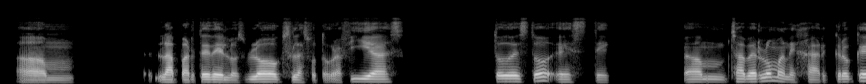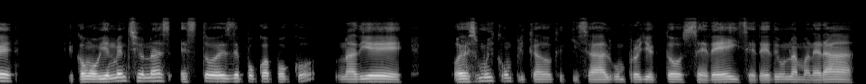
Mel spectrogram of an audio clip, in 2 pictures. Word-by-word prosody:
am, 100 -1 -2 0.8
la 115 -1 +3
parte 110 +2 +2
de 115 -1 +6
los 105 -1 -4
blogs, 120 0 +5
las 110 -3 -1
fotografías, 125 -3 0 0.9
todo 140 0 +5
esto, 160 +6 +1
este, 110 -2 -7 0.7
am, 120 -1 -2
saberlo 130 +6 +3
manejar, 110 -7 -4
creo 125 0 -1
que 160 +1 +5 0.6
como 125 0 +5
bien 135 +3 +3
mencionas, 165 -1 0
esto 140 +3 +1
es 140 -1 +3
de 150 - +1
poco 135 0 -4
a - - -3
poco, 125 0 -7 0.2
nadie, 125 0 +3 0.5
o - - +2
es 130 +1 +2
muy 165 +2 -3
complicado 115 -7 -7
que, 100 -3 -20
quizá 115 +2 -4
algún 115 +1 -6
proyecto 115 0 -3
se 105 - -5
dé, 115 +3 +2
y 125 - -5
se 105 - -10
dé 110 - -4
de 120 - -7
una 120 0 -4
manera 115 +1 -2
120 Hz, 145 wpm, -21 LUFS, 115-135 Hz, 0.9 s, de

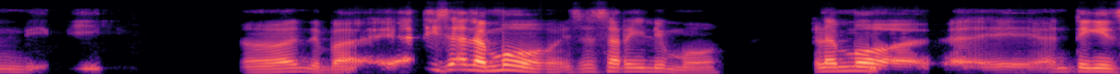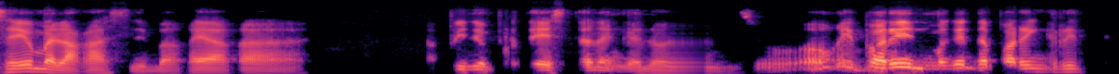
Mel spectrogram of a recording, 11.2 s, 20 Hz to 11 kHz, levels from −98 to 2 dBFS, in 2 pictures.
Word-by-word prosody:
Di 130 -2 -14 1.0
Oo, 130 +4 -1
'di 130 - -8
ba? 120 - -2 0.3
Atleast 235 -2 -1
alam 200 -4 +8
mo 195 -11 +3
sa 150 - -11
sarili 160 -1 -2
mo, 110 0 -10 0.5
alam 170 +1 +3
mo 175 -3 +6 0.8
ang 150 - -10
tingin 150 -3 +2
sa 135 - 0
'yo 150 - +4
malakas, 100 -7 0
'di 90 - -13
ba? 95 +1 -8
Kaya 100 -1 -1
ka 100 - -3 1.0
pinoprotesta 115 - -3
ng, 105 -4 -6
gano'n. 90 -3 -11
so, - - -14 0.2
okey - - -3
pa - - +7
rin 165 -4 +8
maganda 155 +2 0
pa 145 0 +1
rin 145 - -2
krit 140 -1 -9
135 Hz, 170 wpm, -25 LUFS, 100-155 Hz, 1.0 s, alam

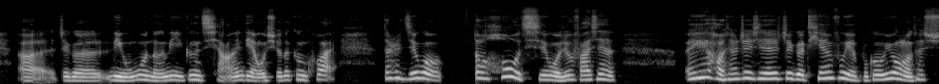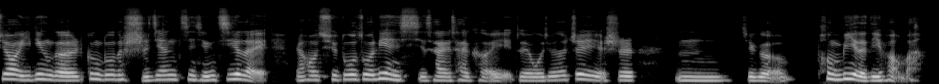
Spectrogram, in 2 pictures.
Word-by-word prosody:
啊， - - -3 0.2
这 185 - -1
个 175 -2 0
领 180 0 +3
悟 220 +3 +1
能 175 -3 +2
力 200 0 +1
更 215 +3 0
强 190 -1 -2
一 - - -1
点， 190 -5 +1
我 170 - 0
学 180 +1 -3
得 205 - -2
更 210 0 -2
快。 220 +2 -2 0.5
但 285 - -3
是 290 -1 0
结 260 +3 +1
果 235 -9 +2 0.3
到 285 -1 0
后 350 +4 +2
期 220 -3 -2
我 200 -3 +3
就 205 +4 +1
发 215 -1 -1
现， 230 -3 -1 0.7
诶， 300 +5 +3
好 255 -8 +2
像 245 +3 -1
这 285 +2 +1
些 265 0 +3
这 265 0 -1
个 235 -2 +4
天 275 +6 -1
赋 290 -1 +1
也 235 -5 +4
不 185 0 -5
够 220 +3 +2
用 265 0 +3
了， 190 - +4
它 225 - -5
需 220 +3 -5
要 240 -2 +4
一 200 0 -1
定 235 0 +1
的 185 -2 +3
更 250 +4 -2
多 225 0 -1
的 220 0 -3
时 185 -4 -3
间 215 +3 -2
进 215 -1 -4
行 195 0 0
积 235 +4 +3
累， 210 -4 0 0.2
然 185 0 -6
后 205 0 -3
去 200 +2 -4
多 225 +2 +1
做 230 0 +1
练 245 -3 +2
习 190 -2 -5
才 180 0 -2
才 185 +1 -4
可 180 -1 -6
以， - - -4
对， 180 -1 -3
我 175 0 0
觉 185 +2 -2
得 205 +1 -3
这 230 0 +2
也 185 -2 0
是， 185 +2 -1 0.4
嗯， 180 0 -2
这 180 - -1
个 170 0 0 0.3
碰 240 -4 +1
壁 250 -1 +6
的 180 - +6
地 180 +1 +3
方 190 0 -5
吧。 - - -11
210 Hz, 265 characters per minute, -22 LUFS, 185-240 Hz, 0.7 s, 壁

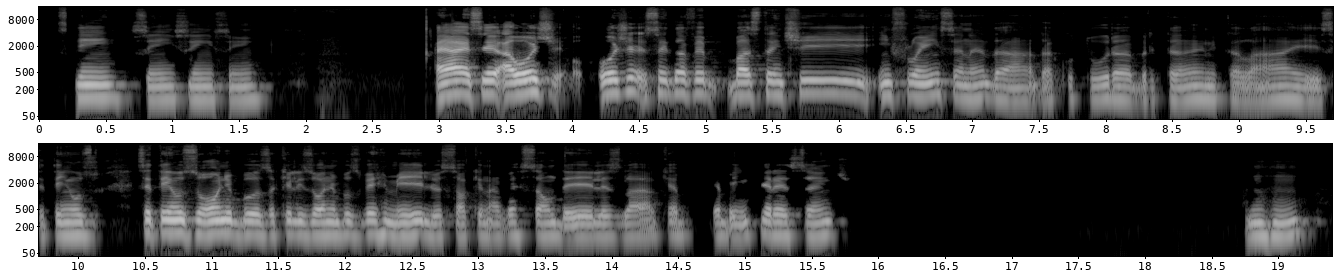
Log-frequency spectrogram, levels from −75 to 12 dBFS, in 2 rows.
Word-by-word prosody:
Sim, 130 0 +1
sim, 120 -2 -4
sim, 120 0 -4
sim. 120 +1 -7 1.2
É 155 +4 +9
esse 160 +1 +6
a 140 - +7
hoje 165 +2 +6 0.2
hoje 165 +5 +3
você 170 - -2
ainda 165 +1 +2
ver 165 +1 -1 0.2
bastante 155 +1 0
influência, 145 0 -1
né, 125 +2 -3
da 115 -4 -4
da - - -8
cultura 120 -1 -5
britânica 120 +2 -6
lá. 120 +1 -5
E 115 -1 -5
você 115 +1 -11
tem 125 +1 -1
os 125 -1 -1 0.3
você 145 - 0
tem 145 -1 +4
os 145 0 +4
ônibus, 135 -2 +3
aqueles 130 0 -3
ônibus 125 0 0
vermelhos, 125 -1 0
só 115 - -5
que 115 +2 -9
na 115 - -6
versão 125 0 -4
deles 115 +1 -1
lá, 120 0 -5
que - - -11
é - - -4 0.3
é 120 - -4
bem 115 -2 -4
interessante. 125 0 -3 3.0
Uhum. 125 +3 -2
125 Hz, 135 wpm, -21 LUFS, 120-140 Hz, 3.0 s, É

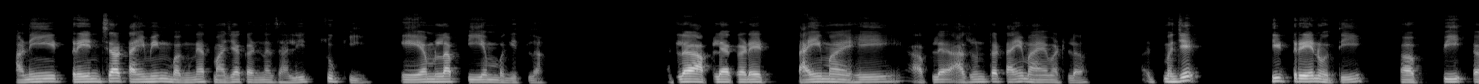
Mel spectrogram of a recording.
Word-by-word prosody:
आणि 125 +7 +1 0.2
ट्रेनचा 125 +3 +4
टायमिंग 125 +3 +1
बघण्यात 110 +2 -2
माझ्याकडनं 110 +1 -3
झाली 100 +1 -6 0.2
चुकी 120 -10 -6 0.4
एएमला 120 +3 +2
पीएम 115 -3 -3
बघितलं. 95 -2 -9 1.3
म्हटलं 130 +2 +2
आपल्याकडे 120 -2 +5 0.4
टाईम 125 +4 +2
आहे. 115 +4 -2
आपल्या 115 0 -3
अजून 115 +4 -4
तर 130 - +3
टाईम 120 +2 -1
आहे 105 -1 -1
म्हटलं. 100 -1 -7 0.8
म्हणजे 135 +8 +5 0.8
ती 150 +1 +5
ट्रेन 140 -2 +7
होती 110 -2 -2 0.5
अ, 110 -1 +3 0.3
पी 125 -1 +1 0.2
अ, 115 - +1
115 Hz, 110 wpm, -23 LUFS, 105-125 Hz, 1.3 s, ट्रेन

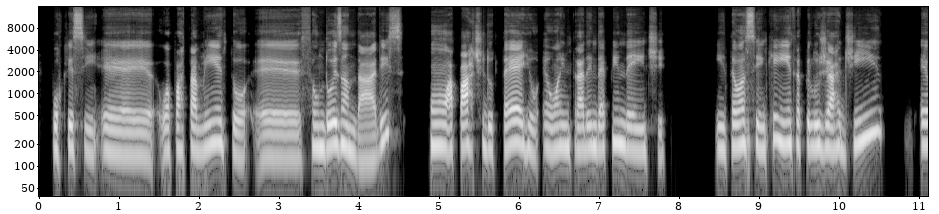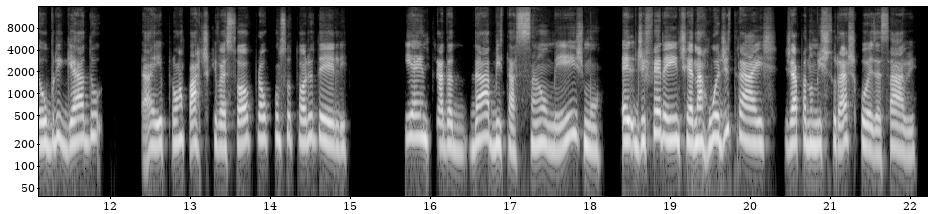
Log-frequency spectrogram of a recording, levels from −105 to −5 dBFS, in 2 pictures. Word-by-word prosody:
Porque, 180 +1 -2
assim, 175 -4 -4
eh, 145 -4 -1
o 165 - -5
apartamento, 175 -1 -1
eh, 135 0 -2
são 180 -1 -1
2 200 +2 +4
andares, 180 - 0 0.3
com 195 -1 +2
a - - +5
parte 190 +1 +5
do 175 -1 -2
térreo 180 -1 +2
é 180 - -6
uma 175 +2 -1
entrada 180 -1 0
independente. 180 -5 -2 0.6
Então, 180 +2 0
assim, 200 -4 +1
quem 220 -1 0
entra 200 -1 0
pelo 190 0 0
jardim 195 - +1 0.5
é 195 0 +2
obrigado 215 - +1 0.5
a 195 - -3
ir 200 +2 +2
pra 205 0 -7
uma 230 +2 +1
parte 205 -2 0
que 210 - -6
vai 185 -1 0
só 210 +5 +1
para 235 +1 -4
o 235 - -3
consultório 235 0 -3
dele. 200 -6 0 0.7
E 255 - -1
a 255 - +1
entrada 200 -5 0 0.2
da 225 +7 +3
habitação 200 0 -1
mesmo 185 - -1 0.2
é 215 -2 +4
diferente, 230 +1 +2
é 210 - +7
na 215 - +6
rua 225 +4 +2
de 310 - +1
trás. 210 -8 0
Já 205 +2 +4
pra 215 0 -3
não 200 - +1
misturar 200 +1 0
as 230 - -7
coisas, 175 -7 -1
sabe. 170 -5 -2
195 Hz, 155 wpm, -23 LUFS, 175-215 Hz, 0.7 s, é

